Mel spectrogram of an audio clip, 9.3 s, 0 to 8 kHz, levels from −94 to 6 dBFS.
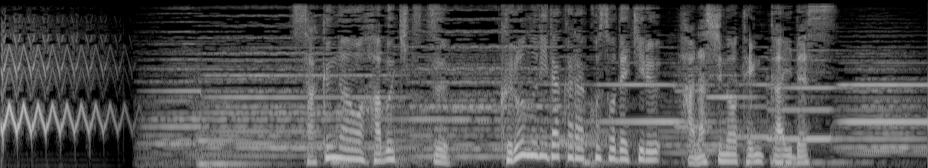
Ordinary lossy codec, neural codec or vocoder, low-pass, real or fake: none; none; 7.2 kHz; real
